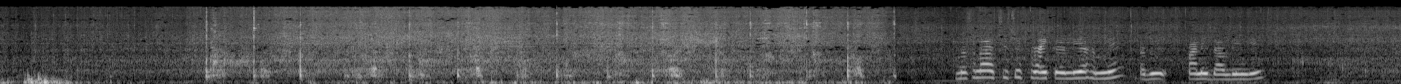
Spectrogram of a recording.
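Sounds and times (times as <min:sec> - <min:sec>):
paste sizzling in oil: 0:00.8 - 0:14.0
spatula scraping pan: 0:02.0 - 0:09.0.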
